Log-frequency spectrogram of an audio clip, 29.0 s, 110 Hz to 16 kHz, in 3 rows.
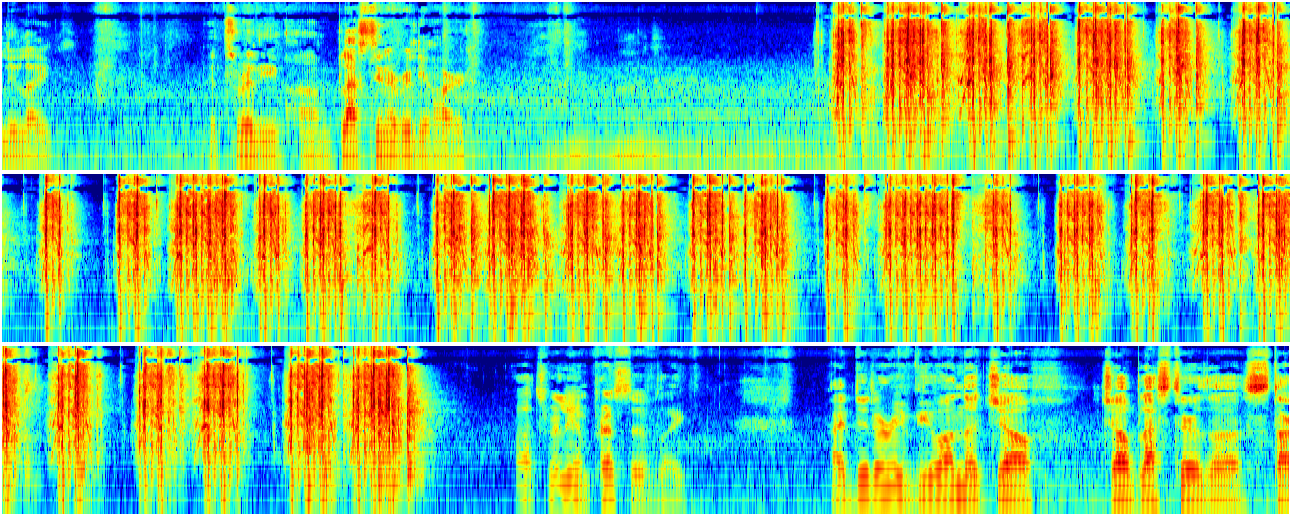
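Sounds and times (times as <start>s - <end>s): gel blaster rapid firing: 6.1s - 22.5s.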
